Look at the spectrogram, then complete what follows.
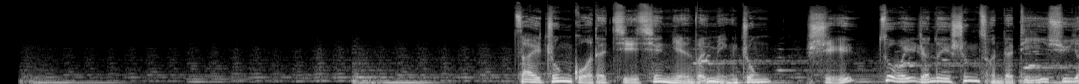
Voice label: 叙述; 舌尖; 闪记胡辣汤

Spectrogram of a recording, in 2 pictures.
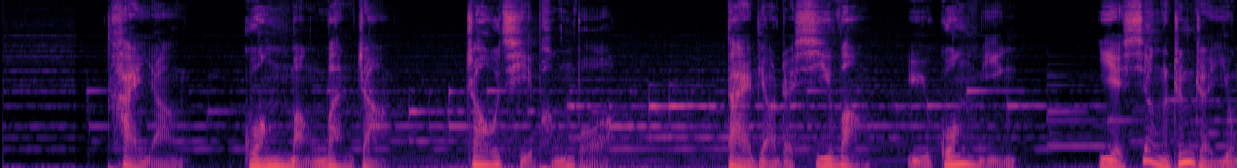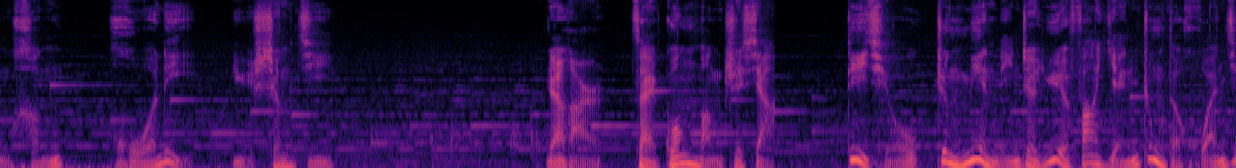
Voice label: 讲述企业宣传

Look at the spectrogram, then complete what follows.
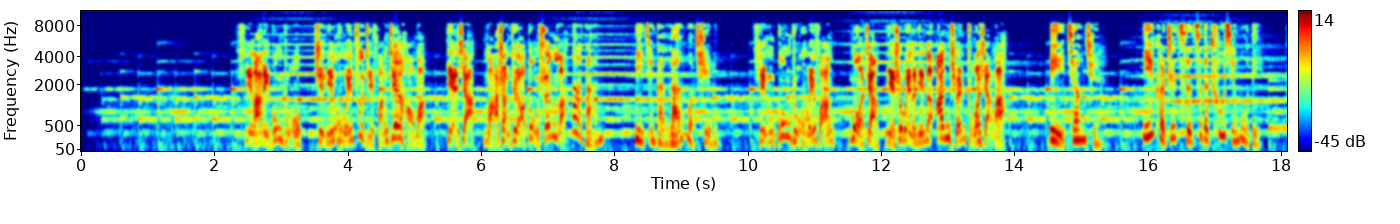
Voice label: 有声 漫画 配音; 有声漫画配音案例; 有声书; 多配; 角色扮演

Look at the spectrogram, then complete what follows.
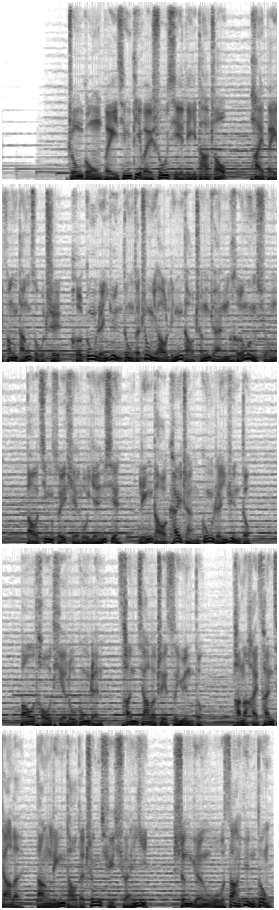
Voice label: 纪录片; 发现包头

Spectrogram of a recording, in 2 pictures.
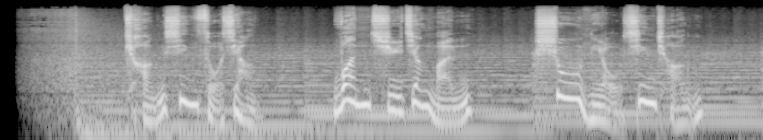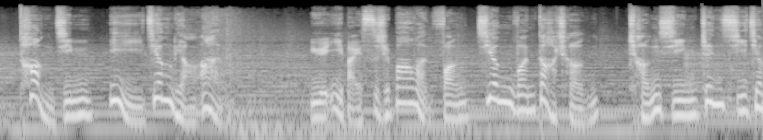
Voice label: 地产广告; 保利西海岸

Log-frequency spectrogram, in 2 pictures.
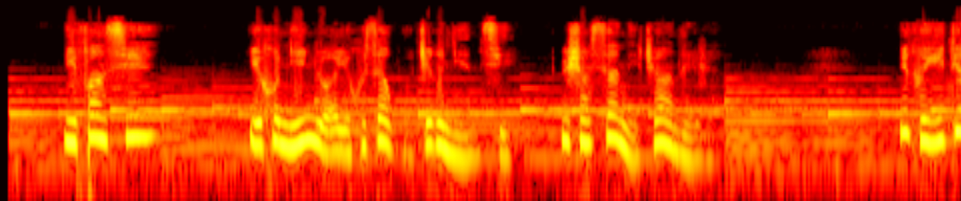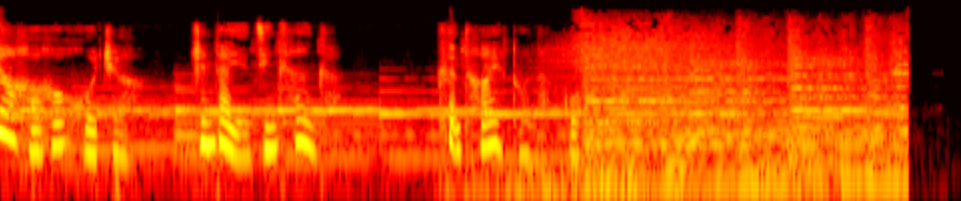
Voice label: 御姐

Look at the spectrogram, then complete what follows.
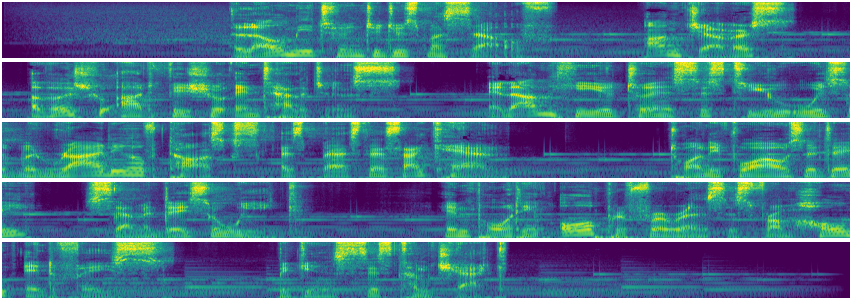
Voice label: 英文人工智能

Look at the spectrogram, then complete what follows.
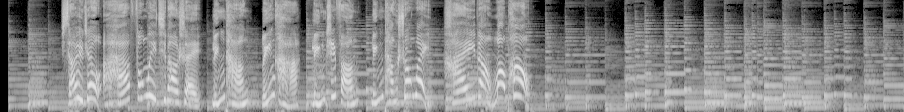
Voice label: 轻松活泼气泡水广告宣传

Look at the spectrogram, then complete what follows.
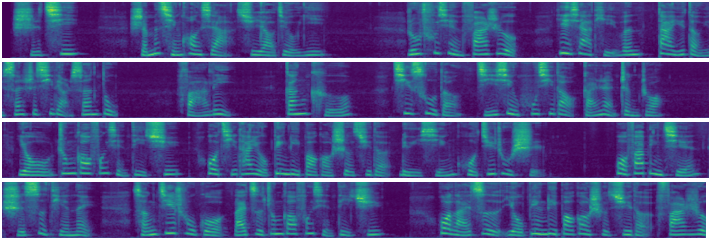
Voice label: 什么情况下需要就医 科普类 讲述

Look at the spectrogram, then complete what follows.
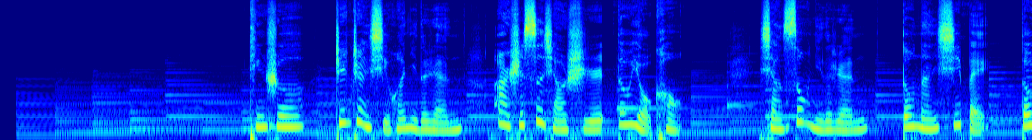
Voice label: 广告抒情类广告

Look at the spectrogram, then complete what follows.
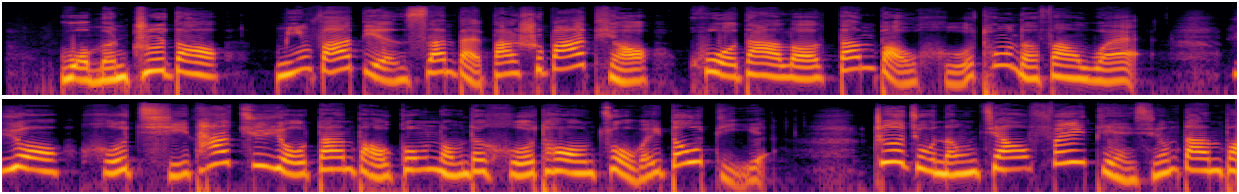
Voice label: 角色类男童

